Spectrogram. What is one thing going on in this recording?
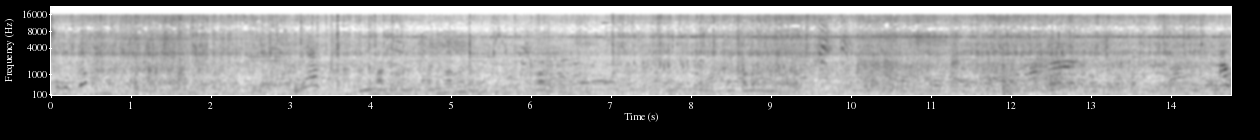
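A crowd of men and women chatter outdoors over open water.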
